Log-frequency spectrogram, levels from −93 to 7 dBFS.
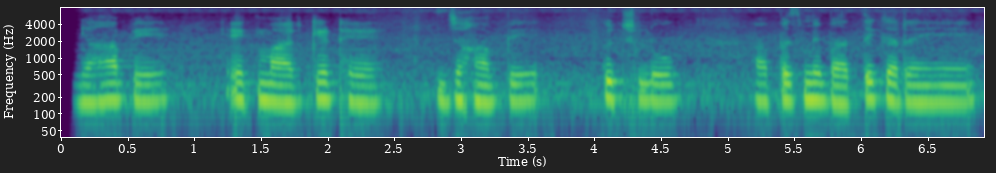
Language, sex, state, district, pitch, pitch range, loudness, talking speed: Hindi, female, Uttar Pradesh, Saharanpur, 170 Hz, 165-180 Hz, -18 LUFS, 130 wpm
